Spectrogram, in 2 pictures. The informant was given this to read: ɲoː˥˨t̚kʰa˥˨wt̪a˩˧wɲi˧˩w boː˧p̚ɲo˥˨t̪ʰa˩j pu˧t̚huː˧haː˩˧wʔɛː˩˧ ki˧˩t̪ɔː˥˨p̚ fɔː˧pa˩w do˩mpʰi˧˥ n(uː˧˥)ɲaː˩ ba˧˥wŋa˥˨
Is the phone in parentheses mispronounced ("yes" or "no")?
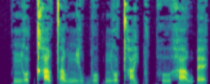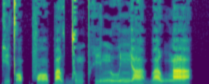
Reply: no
